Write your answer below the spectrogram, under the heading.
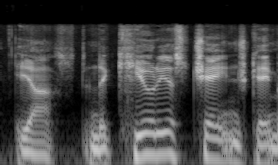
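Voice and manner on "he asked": ordinary delivery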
